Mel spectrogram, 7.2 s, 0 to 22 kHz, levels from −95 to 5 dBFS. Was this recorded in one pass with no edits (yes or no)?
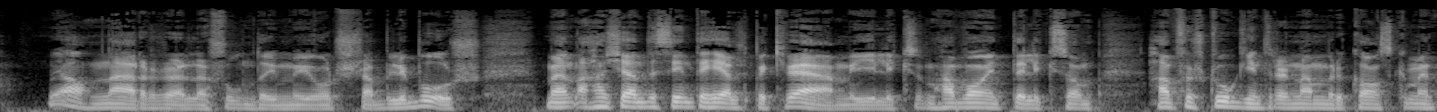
yes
